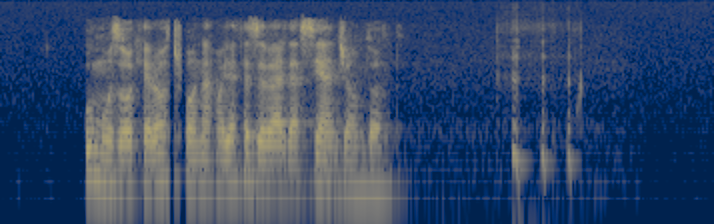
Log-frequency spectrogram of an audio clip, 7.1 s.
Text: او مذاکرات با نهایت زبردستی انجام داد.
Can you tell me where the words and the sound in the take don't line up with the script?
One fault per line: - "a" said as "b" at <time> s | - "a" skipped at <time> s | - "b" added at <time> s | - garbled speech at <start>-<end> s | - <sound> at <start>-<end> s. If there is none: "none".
- dropout at 1.7-1.7 s
- laugh at 5.0-5.8 s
